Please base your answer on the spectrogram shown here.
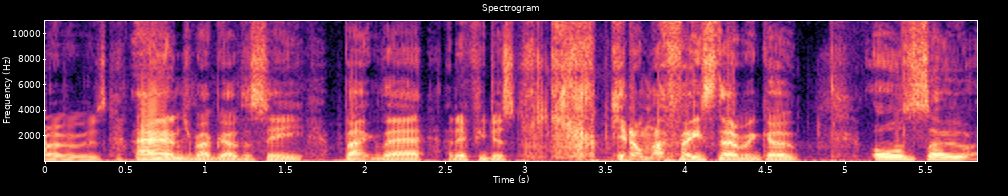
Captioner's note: lick noise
